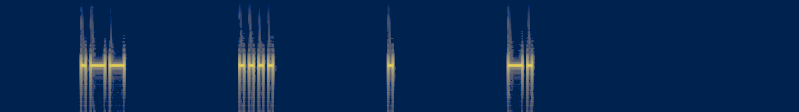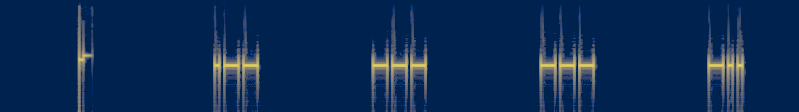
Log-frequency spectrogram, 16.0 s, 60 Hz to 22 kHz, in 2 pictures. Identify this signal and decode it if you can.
Morse code, heard as a keyed tone, about 25 wpm, spaced as for 7 wpm, 700 Hz. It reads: WHEN WOOD
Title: 8x Character Spacing - Top 500 Words - 25wpm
